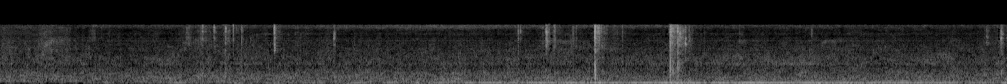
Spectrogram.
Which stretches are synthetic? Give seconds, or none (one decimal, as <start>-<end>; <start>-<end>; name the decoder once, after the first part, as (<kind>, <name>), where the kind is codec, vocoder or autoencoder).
0.0-10.1 (codec, HILCodec)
